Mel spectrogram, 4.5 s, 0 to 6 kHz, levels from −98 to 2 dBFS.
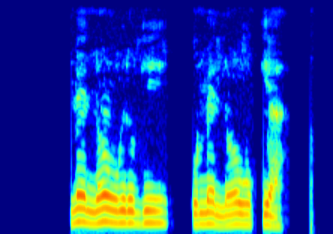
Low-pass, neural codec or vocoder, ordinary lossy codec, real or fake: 5.4 kHz; none; AAC, 32 kbps; real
